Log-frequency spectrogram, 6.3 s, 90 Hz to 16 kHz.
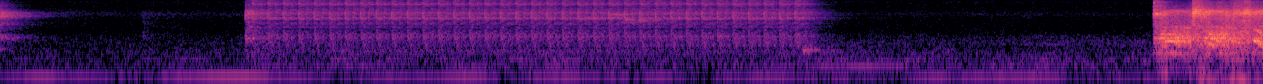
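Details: KTM 950 SM, carburetors cleaned, gravity-fed fuel, car battery hooked up, starting fluid sprayed into carb inlets, spark confirmed at plugs: starter churns evenly about three seconds but never catches or fires; crank no start, ignition or other cause suspected.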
